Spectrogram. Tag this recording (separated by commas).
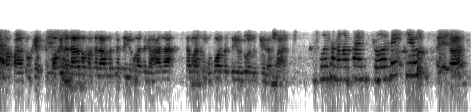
Speech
